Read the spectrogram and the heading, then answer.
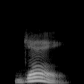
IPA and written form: ɡeɪ (gay)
